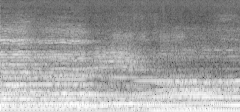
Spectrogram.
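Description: A slow hymn: sustained organ chords with a strong bass line, changing about once a second, with voices singing along.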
